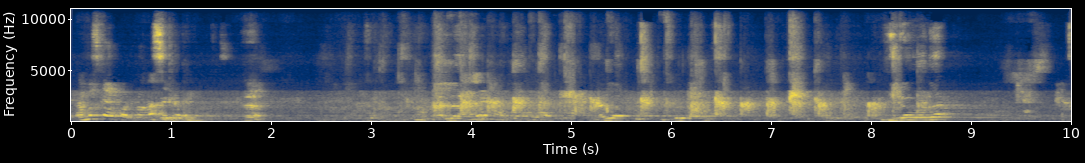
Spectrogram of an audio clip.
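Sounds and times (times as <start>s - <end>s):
rapid hand claps: 3.6s - 8.7s.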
